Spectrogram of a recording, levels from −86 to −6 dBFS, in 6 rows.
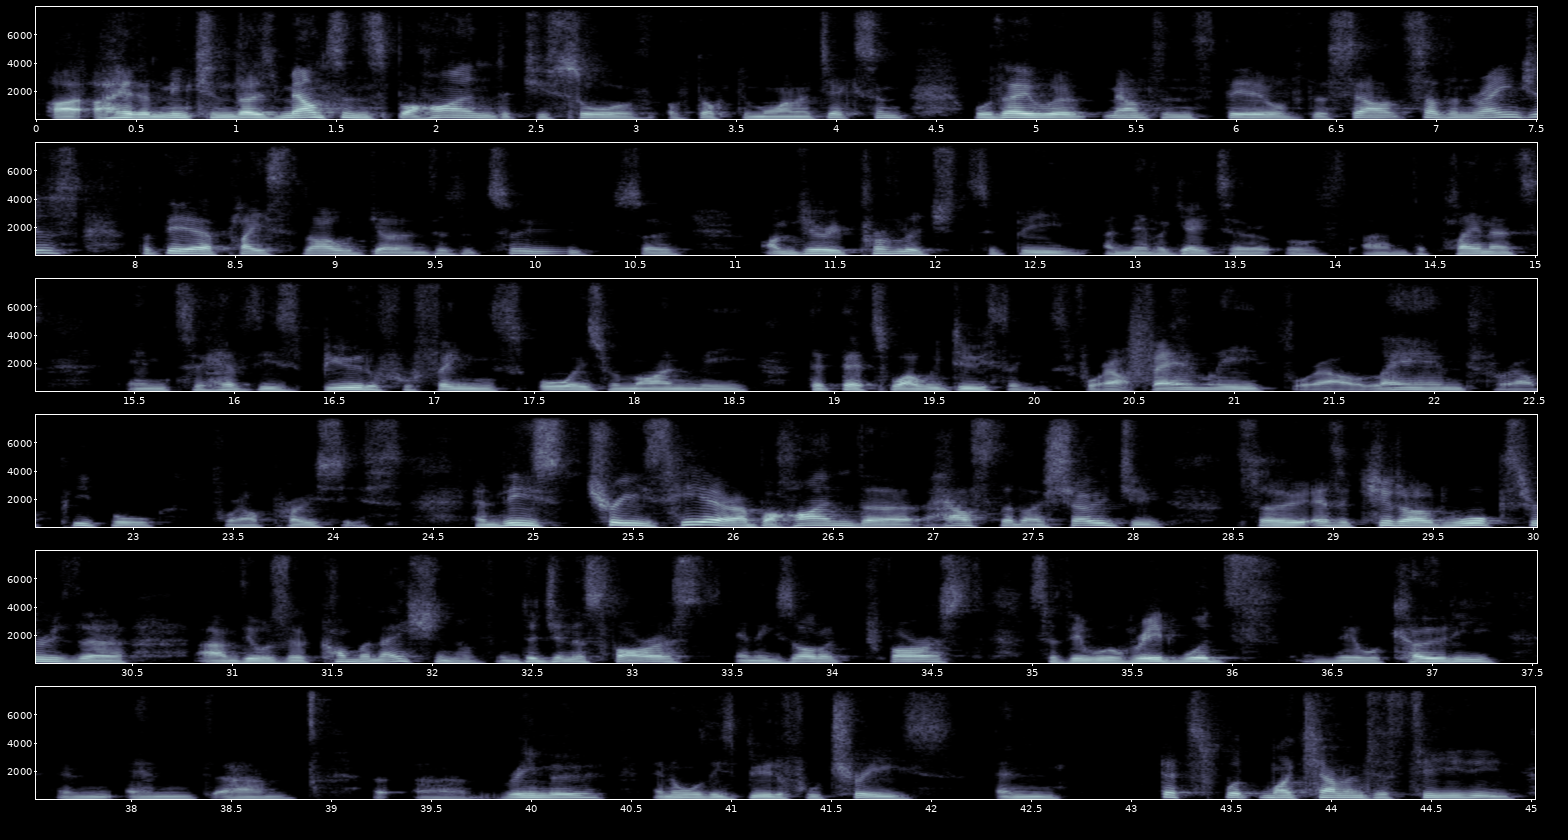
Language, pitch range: English, 110-135 Hz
